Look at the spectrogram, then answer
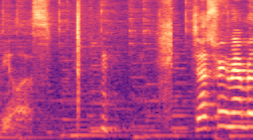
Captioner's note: laughs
